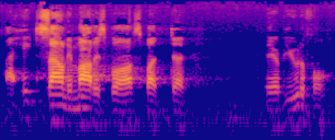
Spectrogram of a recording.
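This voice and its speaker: A man's voice: fairly low pitch, steady tone, a little fast, natural voice. A man playing an earnest, deferential robot in a 1950s radio drama, modest and matter-of-fact as he serves his boss. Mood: calm, obliging. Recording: vintage radio, long reverberant ring.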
